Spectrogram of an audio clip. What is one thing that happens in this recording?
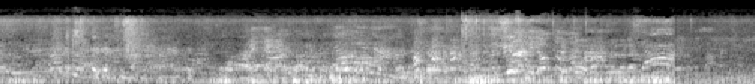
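A crowd of men and women chatters outdoors.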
